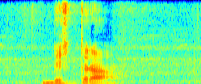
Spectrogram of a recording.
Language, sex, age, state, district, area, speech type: Dogri, male, 30-45, Jammu and Kashmir, Reasi, rural, read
